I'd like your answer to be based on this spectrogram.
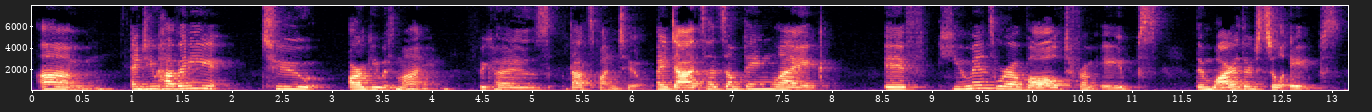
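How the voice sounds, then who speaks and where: Young female beauty vlogger, mid-pitch, chatty and rambling, slightly echoey room. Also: fairly even intonation, takes it slowly, fairly bright tone. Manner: rambling, chatty, swears casually. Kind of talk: casual chat while doing makeup. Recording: roomy echo.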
